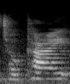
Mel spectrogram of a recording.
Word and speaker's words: Tokaj: T O K A J is Tokai, the region in Hungary. Adding the I on the end, it means from Tokai.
